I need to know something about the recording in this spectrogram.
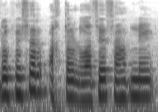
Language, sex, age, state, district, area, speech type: Urdu, male, 18-30, Delhi, South Delhi, urban, spontaneous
